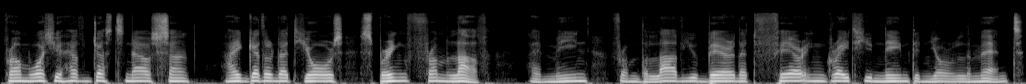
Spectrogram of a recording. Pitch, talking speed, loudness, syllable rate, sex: 145 Hz, 170 wpm, -17 LUFS, 3.7 syllables/s, male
